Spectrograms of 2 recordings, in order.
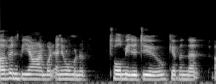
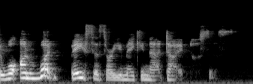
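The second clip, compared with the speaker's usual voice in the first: mimicked aggressive, hostile, confrontational voice. Retelling how the infectious disease people cut the speaker off, mimicking an aggressive voice. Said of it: "in a very aggressive voice say".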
